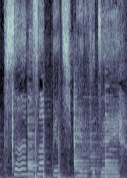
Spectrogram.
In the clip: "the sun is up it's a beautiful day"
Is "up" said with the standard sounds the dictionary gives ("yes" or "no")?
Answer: no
